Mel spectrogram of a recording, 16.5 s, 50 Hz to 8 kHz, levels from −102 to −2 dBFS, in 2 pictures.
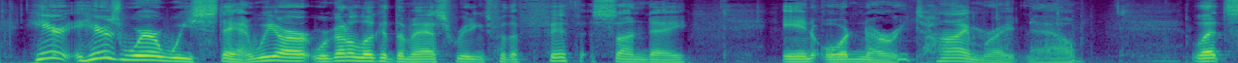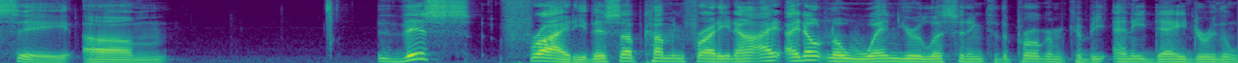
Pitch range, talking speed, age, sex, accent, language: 110-145 Hz, 180 wpm, 50-69, male, American, English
